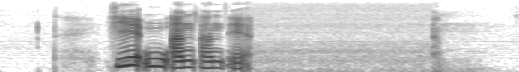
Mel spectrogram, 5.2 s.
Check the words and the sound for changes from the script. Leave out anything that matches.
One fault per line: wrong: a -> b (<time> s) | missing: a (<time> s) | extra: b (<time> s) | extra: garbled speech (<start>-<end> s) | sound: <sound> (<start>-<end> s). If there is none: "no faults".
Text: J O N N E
no faults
